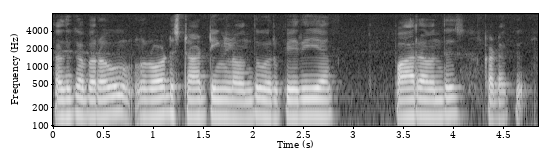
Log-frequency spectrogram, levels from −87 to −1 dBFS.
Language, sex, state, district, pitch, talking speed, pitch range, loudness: Tamil, male, Tamil Nadu, Kanyakumari, 140 Hz, 100 wpm, 135-145 Hz, -15 LUFS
